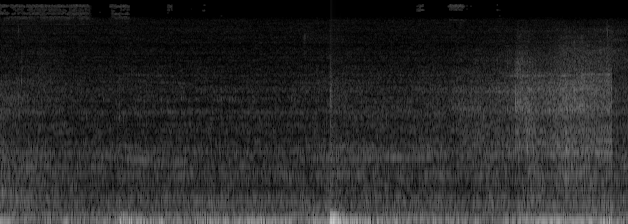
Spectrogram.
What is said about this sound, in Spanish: pasan carros y aunque uno está dentro de una casa se escucha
